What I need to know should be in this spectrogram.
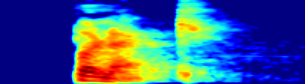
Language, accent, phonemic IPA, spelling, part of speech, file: French, France, /pɔ.lak/, Polak, noun, LL-Q150 (fra)-Polak.wav
- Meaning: Polack (person of Polish descent)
